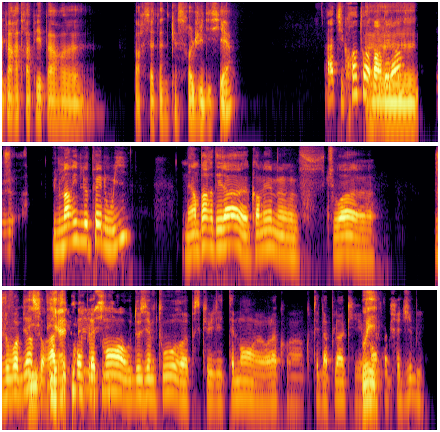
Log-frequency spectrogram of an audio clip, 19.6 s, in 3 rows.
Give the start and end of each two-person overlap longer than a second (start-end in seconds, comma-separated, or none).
13.2-14.9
